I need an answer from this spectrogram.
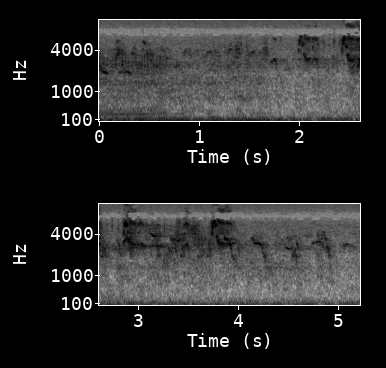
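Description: Faint bird chirps: a scatter of short, falling calls, busiest in the middle, over a low steady outdoor rumble.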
